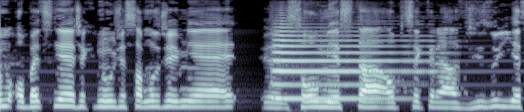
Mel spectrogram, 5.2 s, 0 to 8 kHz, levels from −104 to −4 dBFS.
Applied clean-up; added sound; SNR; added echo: classical method spectral subtraction.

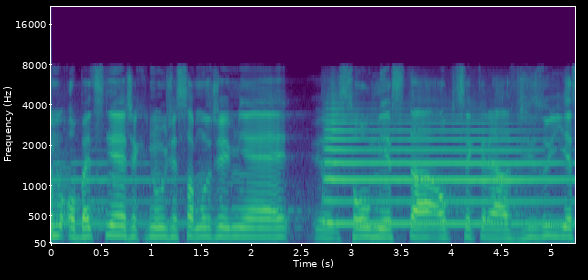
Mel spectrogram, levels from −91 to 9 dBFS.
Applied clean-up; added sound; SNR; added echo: none; Trumpet; 4 dB; none.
